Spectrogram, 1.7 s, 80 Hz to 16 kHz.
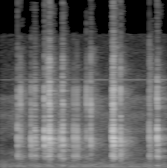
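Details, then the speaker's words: Vintage 1978 Milton Bradley Electronic Simon under repair: driver chip input tied to logic high with D-cell power gives short bursts of crisp crackling from the speaker, showing driver chip and speaker are working. "so you hear that crackling that's our speaker so that's working"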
